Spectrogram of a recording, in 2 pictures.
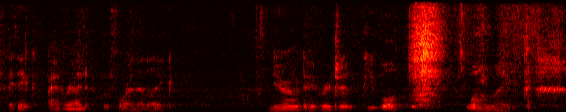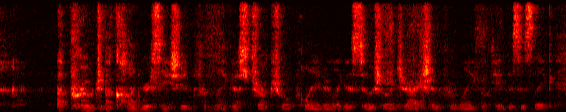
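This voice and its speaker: A man with a fairly high pitch talks in a monotone, flat way with long, frequent pauses, amid noticeable background noise and audible room echo. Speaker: lifestyle vlogger. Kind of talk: casual late-night vlog monologue. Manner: halting, many fillers; whispering.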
